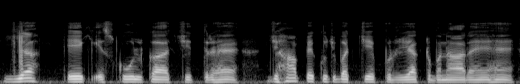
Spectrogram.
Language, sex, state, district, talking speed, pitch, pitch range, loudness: Hindi, male, Jharkhand, Deoghar, 160 wpm, 115 Hz, 110-125 Hz, -18 LUFS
